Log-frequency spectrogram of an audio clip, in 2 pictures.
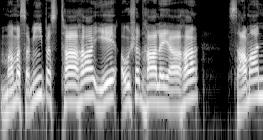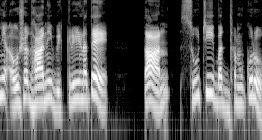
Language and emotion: Sanskrit, neutral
